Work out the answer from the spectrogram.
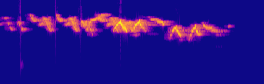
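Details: One continuous song phrase from a gray-cheeked thrush, about three seconds of nasal, vibrating, high whistles that ripple and gradually fall in pitch before fading out.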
